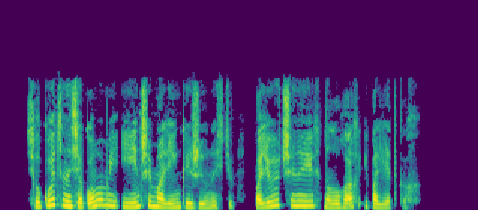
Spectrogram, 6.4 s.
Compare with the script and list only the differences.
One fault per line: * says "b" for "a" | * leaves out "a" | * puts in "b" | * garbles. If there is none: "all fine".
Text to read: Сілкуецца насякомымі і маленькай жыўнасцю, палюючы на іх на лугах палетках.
* puts in "іншай"
* puts in "і"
